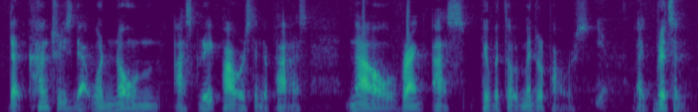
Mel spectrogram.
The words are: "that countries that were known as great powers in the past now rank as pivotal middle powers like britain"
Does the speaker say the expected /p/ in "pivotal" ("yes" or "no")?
yes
